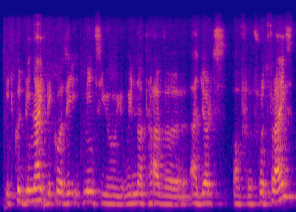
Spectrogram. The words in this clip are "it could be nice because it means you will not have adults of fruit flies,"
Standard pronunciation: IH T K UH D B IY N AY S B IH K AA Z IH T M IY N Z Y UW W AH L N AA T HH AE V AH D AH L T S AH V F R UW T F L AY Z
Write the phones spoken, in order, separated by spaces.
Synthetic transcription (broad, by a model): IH T K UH D B IY N AY S B IH K AA Z IH T M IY N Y Y UW W AH L N AA T HH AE V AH D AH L T S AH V F R UW T F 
